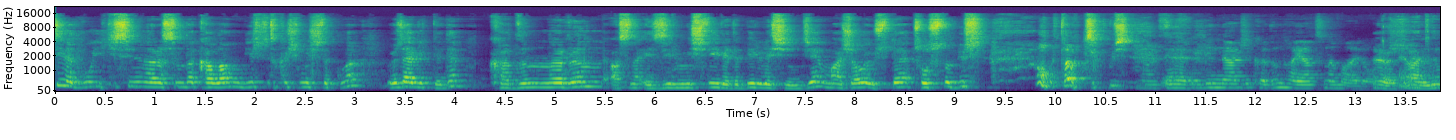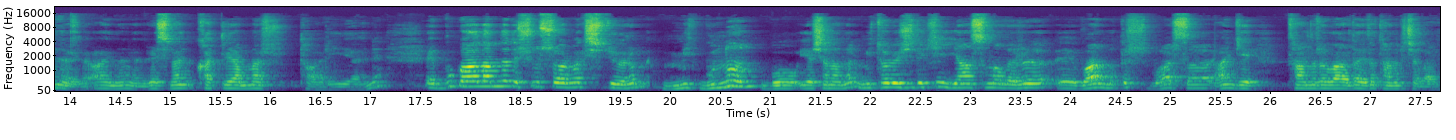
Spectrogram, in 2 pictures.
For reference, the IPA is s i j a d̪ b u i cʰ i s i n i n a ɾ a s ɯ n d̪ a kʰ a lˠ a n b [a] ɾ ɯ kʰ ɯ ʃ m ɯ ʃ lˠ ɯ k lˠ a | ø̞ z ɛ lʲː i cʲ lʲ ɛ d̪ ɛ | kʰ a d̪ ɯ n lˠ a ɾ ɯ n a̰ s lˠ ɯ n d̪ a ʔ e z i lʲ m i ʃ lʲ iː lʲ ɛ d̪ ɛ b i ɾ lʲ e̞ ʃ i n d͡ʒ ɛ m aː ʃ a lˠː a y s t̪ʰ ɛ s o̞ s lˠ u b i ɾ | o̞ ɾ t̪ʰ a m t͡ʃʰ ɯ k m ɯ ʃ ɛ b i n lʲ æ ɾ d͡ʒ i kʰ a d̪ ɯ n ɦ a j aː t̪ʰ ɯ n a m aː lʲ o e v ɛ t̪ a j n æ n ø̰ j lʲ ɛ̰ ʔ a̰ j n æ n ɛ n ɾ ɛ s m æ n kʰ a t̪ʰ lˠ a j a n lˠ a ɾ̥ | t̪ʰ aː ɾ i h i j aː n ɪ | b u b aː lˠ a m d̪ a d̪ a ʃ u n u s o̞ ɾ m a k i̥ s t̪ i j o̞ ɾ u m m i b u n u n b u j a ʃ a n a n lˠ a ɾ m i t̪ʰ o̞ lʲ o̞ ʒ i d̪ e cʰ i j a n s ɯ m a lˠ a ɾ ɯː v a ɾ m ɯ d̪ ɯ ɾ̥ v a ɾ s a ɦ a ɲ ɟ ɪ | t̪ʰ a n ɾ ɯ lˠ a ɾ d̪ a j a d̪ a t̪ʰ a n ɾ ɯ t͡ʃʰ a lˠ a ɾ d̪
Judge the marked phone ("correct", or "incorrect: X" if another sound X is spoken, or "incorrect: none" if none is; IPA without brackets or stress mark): incorrect: i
